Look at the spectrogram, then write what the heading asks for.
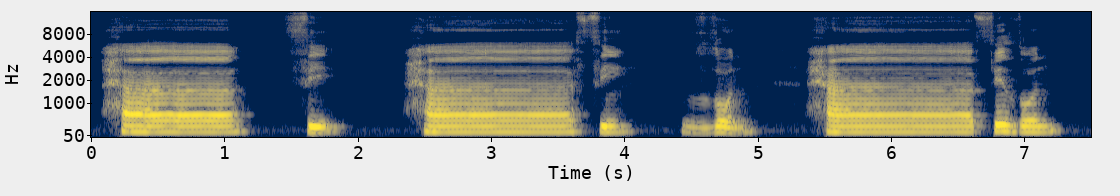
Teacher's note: Everything else has to be quick. Only the alif letter will be long.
